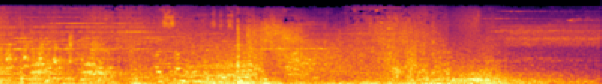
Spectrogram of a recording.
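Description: Game spell effects crash and burst loudly.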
